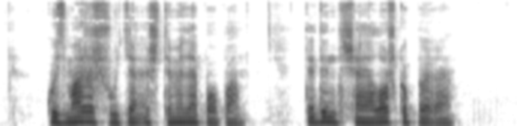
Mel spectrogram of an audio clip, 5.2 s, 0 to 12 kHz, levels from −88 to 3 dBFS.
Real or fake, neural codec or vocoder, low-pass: real; none; 10.8 kHz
